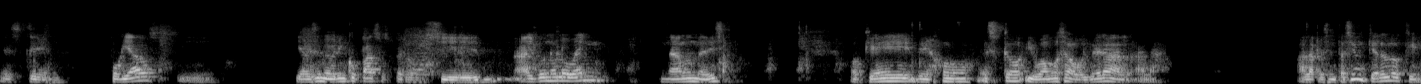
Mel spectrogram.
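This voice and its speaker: A man talks fairly slowly at a medium pitch, pausing long and often, with pitch that moves in an ordinary way. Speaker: university professor. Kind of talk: lecture.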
